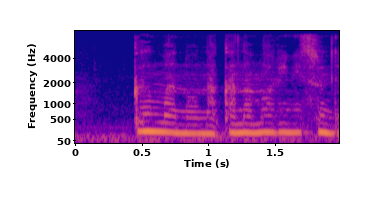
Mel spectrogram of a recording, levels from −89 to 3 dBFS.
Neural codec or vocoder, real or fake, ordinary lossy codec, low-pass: none; real; none; 7.2 kHz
